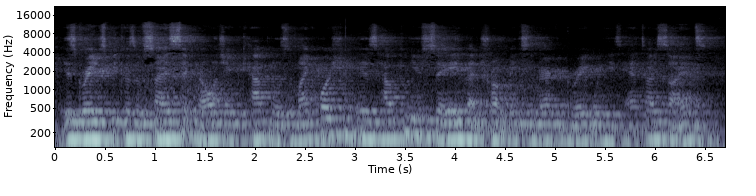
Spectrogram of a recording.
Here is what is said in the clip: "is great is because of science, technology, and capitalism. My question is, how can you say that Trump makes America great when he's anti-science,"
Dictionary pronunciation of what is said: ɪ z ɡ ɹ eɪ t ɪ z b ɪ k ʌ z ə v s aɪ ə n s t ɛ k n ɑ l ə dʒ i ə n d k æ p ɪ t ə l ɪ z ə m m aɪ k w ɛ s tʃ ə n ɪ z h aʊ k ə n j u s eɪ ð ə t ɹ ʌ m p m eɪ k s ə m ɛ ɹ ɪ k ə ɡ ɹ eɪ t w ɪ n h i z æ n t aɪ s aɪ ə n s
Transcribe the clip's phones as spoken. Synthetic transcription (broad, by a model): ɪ z ɡ ɹ eɪ t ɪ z b ɪ k ʌ z ə v s aɪ ə n s t ɛ k n ɑ l ə dʒ i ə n k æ p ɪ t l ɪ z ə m m aɪ k w ɛ s tʃ ə n ɪ z h aʊ k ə n j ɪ s eɪ ð ə t ɹ ʌ m p m eɪ k s ə m ɛ ɹ ɪ k ə ɡ ɹ eɪ t w ɪ n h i z æ n t aɪ s aɪ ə n s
